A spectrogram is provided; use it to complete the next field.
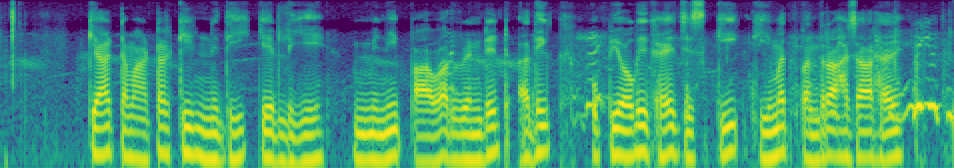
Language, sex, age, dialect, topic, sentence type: Hindi, male, 25-30, Awadhi Bundeli, agriculture, question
